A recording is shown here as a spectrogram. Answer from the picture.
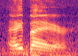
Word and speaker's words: Hebert: doctor one doctor his his name is what is it a bear but it's spelled h-e-b-e-r-t i would say hebert but no they told me it's a bear what before they got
